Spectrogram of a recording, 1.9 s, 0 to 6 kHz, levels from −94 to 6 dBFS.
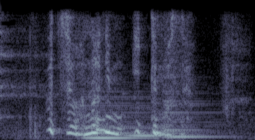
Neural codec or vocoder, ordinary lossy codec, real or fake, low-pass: none; none; real; 5.4 kHz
